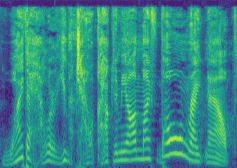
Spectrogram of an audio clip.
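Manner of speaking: a hammed-up irritated producer barking into the phone; mock angry outburst.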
